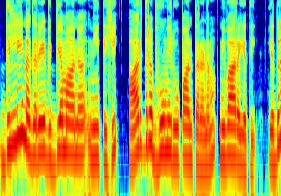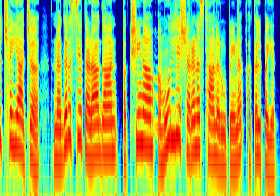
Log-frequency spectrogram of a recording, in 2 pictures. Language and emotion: Sanskrit, neutral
